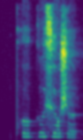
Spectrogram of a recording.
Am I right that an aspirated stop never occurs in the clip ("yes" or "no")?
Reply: no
